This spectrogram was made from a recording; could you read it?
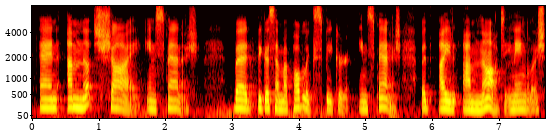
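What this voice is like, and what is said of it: Non-native English accent, Spanish speaker. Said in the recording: “polish my accent so people will understand me clearly ... English is not my language and having with a different accent”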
